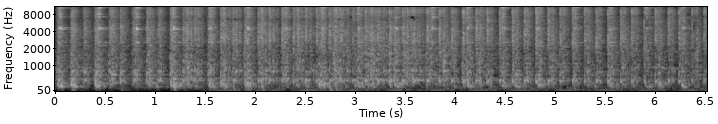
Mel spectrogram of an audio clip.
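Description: Drums beaten in a fast, steady, continuous rhythm, like a drum roll.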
